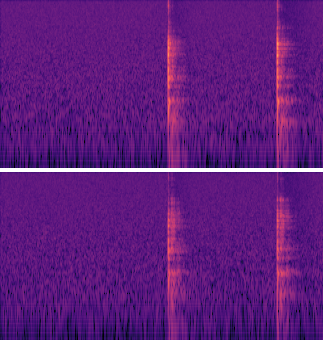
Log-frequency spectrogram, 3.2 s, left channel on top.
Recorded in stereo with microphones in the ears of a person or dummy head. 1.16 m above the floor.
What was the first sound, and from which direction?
A clunk, 40° left (ahead or behind).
